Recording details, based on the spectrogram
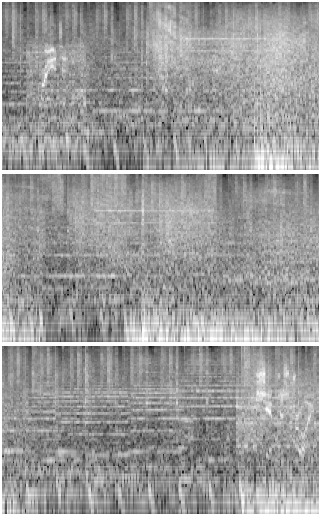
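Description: A ship is destroyed in Ace Combat, producing dense, continuous explosion and crash noise that stays loud for many seconds, with several heavier booming bursts and game sound layered together.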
